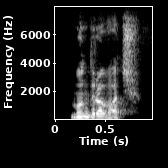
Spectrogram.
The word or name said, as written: mondrovac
